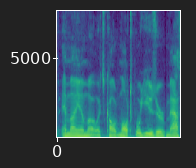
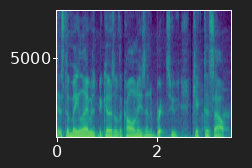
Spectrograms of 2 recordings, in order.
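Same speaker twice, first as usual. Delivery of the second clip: ordinary talk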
